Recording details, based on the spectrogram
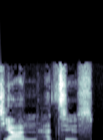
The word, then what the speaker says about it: Jan Hatzius: Am I pronouncing that right? – I think it's Jan Hatzius.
